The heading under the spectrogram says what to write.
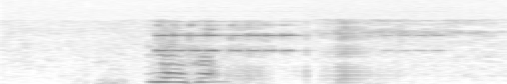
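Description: An alarm clock rings with a bright electronic melody of clear, high tones, loud for about a second before it cuts off and leaves a fainter trailing sound.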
